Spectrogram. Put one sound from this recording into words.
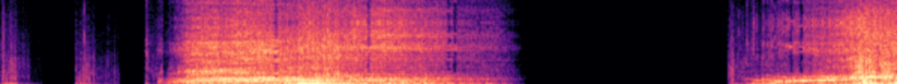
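Large beasts growl and roar.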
